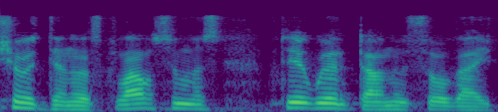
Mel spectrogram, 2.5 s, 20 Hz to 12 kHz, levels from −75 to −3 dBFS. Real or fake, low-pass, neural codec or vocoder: fake; 7.2 kHz; codec, 16 kHz, 1.1 kbps, Voila-Tokenizer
